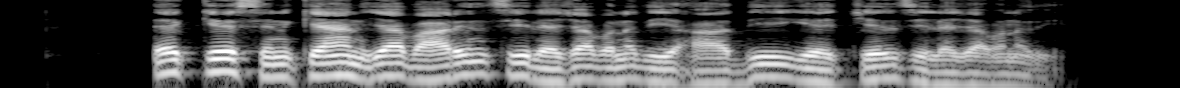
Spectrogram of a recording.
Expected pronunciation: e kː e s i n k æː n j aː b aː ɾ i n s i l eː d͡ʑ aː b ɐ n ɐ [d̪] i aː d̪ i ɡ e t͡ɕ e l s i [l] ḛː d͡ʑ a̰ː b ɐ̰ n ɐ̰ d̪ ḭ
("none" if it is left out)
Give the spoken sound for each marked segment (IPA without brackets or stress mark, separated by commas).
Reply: d̪, l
